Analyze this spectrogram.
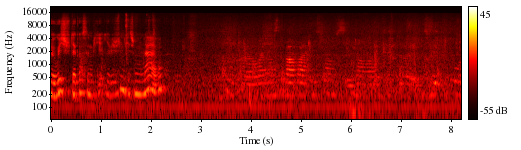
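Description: A young woman speaks calmly into a microphone, her voice carried through a loudspeaker in an echoing room.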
